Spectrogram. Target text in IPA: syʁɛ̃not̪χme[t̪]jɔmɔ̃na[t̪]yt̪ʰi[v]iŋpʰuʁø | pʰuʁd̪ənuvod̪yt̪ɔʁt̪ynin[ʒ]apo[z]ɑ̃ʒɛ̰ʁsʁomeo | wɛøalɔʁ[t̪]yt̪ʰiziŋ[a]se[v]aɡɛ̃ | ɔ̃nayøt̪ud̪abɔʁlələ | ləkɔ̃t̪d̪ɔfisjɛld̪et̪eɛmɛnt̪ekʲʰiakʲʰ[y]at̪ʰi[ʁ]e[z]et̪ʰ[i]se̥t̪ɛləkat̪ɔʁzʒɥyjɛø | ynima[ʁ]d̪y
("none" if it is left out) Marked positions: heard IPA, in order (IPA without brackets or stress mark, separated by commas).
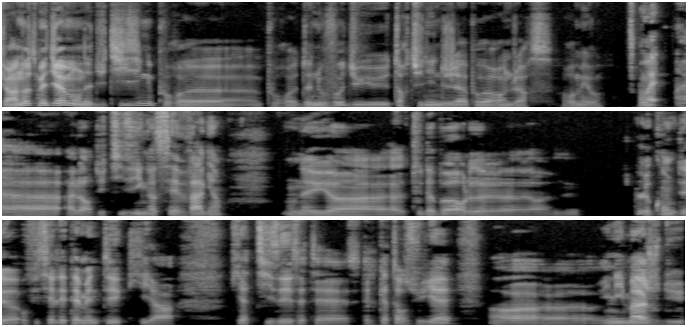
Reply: d̪, d̪, z, ʒ, ʁ, d̪, a, v, i, z, s, ɛ, ʒ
